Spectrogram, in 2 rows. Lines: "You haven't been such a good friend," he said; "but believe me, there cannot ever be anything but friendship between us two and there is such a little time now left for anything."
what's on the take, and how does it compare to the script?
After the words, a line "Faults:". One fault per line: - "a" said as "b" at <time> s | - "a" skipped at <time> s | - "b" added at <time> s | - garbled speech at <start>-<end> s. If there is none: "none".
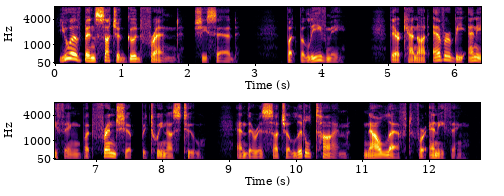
"You have been such a good friend," she said; "but believe me, there cannot ever be anything but friendship between us two and there is such a little time now left for anything."
Faults:
- "haven't" said as "have" at 0.2 s
- "he" said as "she" at 2.1 s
